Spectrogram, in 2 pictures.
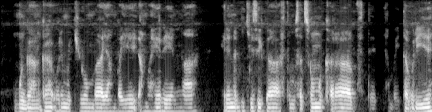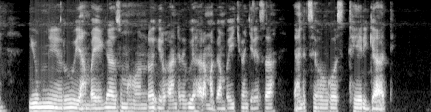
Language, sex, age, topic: Kinyarwanda, male, 18-24, health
